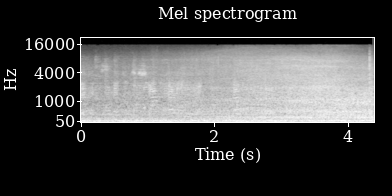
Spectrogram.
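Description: Street traffic: a steady low rumble, with a passing car growing louder through the second half.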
